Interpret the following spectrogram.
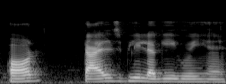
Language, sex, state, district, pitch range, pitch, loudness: Hindi, male, Punjab, Kapurthala, 120-140 Hz, 130 Hz, -20 LUFS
